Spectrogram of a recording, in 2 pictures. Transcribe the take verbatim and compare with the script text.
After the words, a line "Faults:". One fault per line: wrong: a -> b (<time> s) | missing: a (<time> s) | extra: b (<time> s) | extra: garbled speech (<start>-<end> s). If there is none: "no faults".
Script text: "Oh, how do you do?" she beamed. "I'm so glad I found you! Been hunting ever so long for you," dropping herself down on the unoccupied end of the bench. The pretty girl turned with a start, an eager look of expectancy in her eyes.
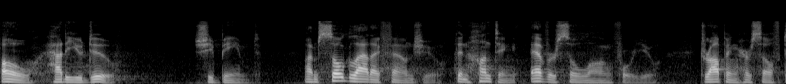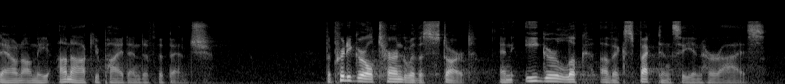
"Oh, how do you do?" she beamed. "I'm so glad I found you! Been hunting ever so long for you," dropping herself down on the unoccupied end of the bench. The pretty girl turned with a start, an eager look of expectancy in her eyes.
Faults:
no faults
